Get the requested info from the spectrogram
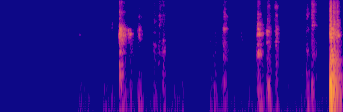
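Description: Faint computer-keyboard keystrokes as a terminal command is typed: a few soft, scattered clicks starting about a second and a half in, otherwise near silence.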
